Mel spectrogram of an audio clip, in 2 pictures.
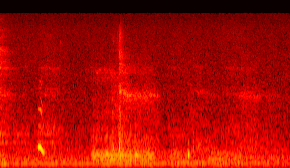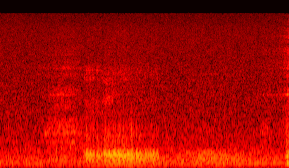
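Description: Two low, rough snoring breaths several seconds apart, with quiet room noise between them; snoring.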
